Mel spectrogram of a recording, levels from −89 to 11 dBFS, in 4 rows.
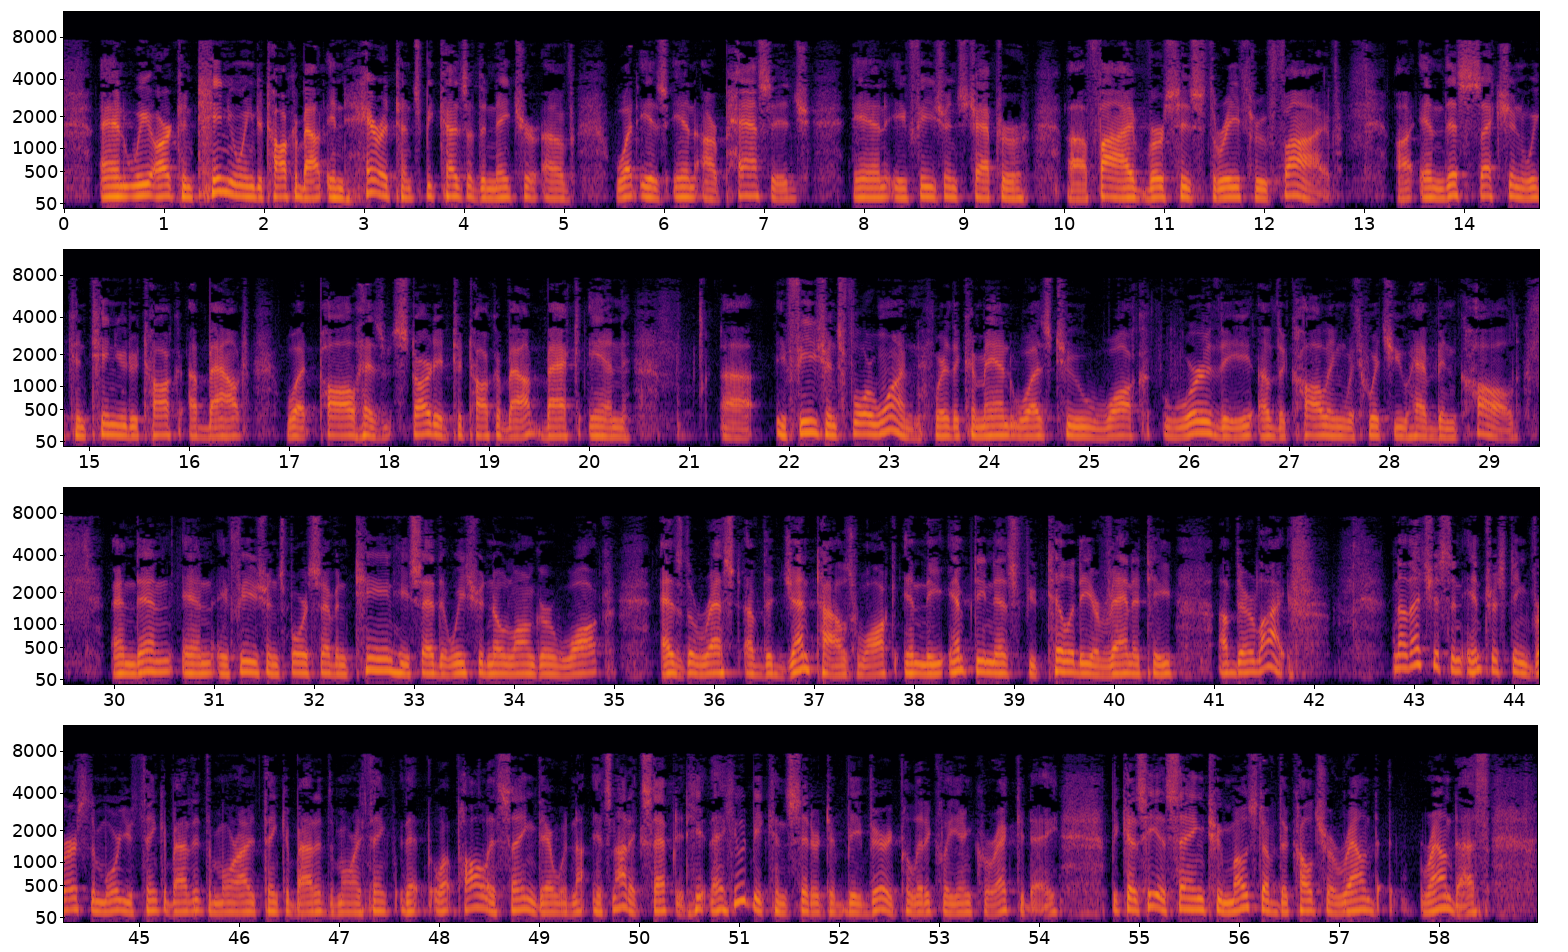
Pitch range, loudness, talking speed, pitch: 115-140 Hz, -24 LUFS, 155 wpm, 125 Hz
